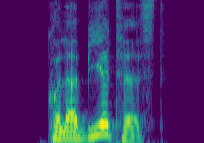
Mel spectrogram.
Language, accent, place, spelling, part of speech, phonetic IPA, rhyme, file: German, Germany, Berlin, kollabiertest, verb, [ˌkɔlaˈbiːɐ̯təst], -iːɐ̯təst, De-kollabiertest.ogg
- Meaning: inflection of kollabieren: 1. second-person singular preterite 2. second-person singular subjunctive II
